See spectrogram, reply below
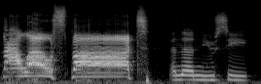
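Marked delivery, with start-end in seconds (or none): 0.0-1.5 high, drawn-out goblin shout; shouted lighting cue. Acted. Goblin in the control booth testing spotlights, shouting. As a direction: holler it slowly to the stage crew. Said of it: "calling out lighting cues".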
